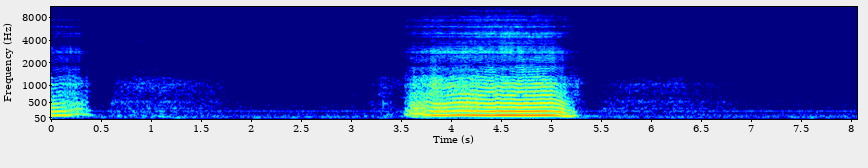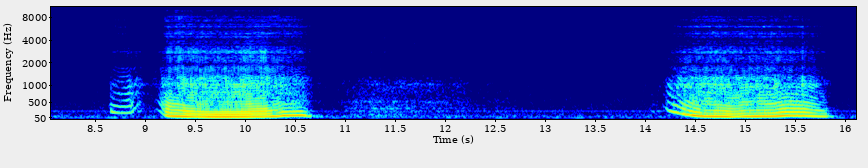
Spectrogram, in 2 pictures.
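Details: Snoring while sick, recorded during a live stream: loud, deep, rattling snores on in-breaths, about 11 a minute, with quiet pauses between them in a small room.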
